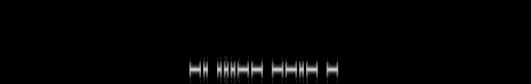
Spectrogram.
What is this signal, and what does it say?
Morse code, heard as a keyed tone, about 36 wpm, 700 Hz. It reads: N3QT
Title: USA Call Signs - 4 Characters - Repeated 3x - 35wpm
